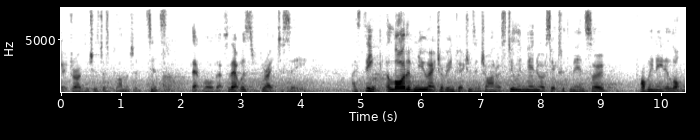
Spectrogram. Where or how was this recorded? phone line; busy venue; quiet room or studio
busy venue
